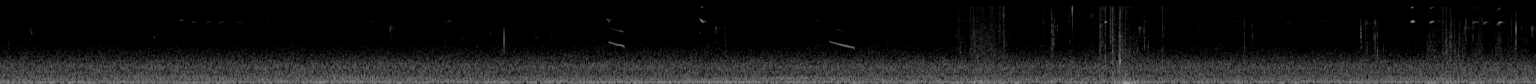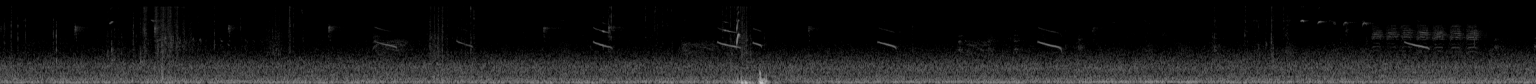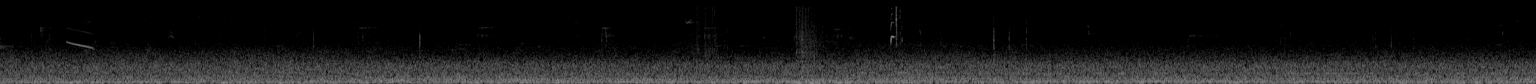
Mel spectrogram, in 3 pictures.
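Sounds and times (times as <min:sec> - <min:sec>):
small birds chirping: 0:00.0 - 0:41.8.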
